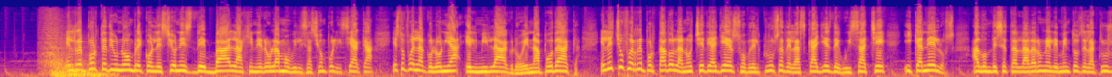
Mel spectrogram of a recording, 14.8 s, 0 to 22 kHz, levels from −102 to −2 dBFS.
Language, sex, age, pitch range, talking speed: Spanish, female, 50-69, 190-225 Hz, 195 wpm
